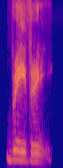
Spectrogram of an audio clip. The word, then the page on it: bravery: Indian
